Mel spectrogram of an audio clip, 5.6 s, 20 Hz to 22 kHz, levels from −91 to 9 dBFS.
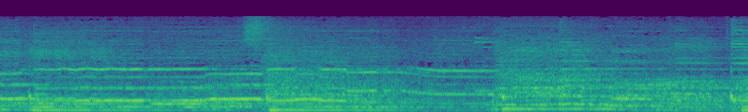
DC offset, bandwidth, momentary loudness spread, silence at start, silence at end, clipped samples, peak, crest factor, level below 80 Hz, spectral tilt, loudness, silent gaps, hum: under 0.1%; 12 kHz; 7 LU; 0 s; 0 s; under 0.1%; -2 dBFS; 14 dB; -42 dBFS; -5.5 dB/octave; -17 LUFS; none; none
